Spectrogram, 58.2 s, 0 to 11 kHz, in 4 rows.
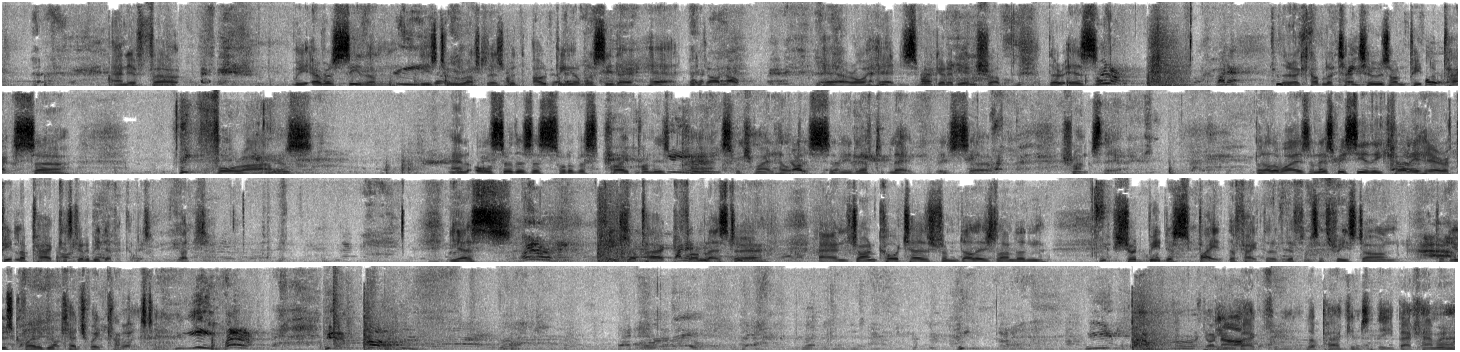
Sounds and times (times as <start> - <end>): Inside, large room or hall: 0.0 - 58.2
Speech: 1.1 - 2.3, 2.9 - 15.3, 16.3 - 17.8, 19.0 - 26.1, 27.1 - 46.4, 53.2 - 58.2.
